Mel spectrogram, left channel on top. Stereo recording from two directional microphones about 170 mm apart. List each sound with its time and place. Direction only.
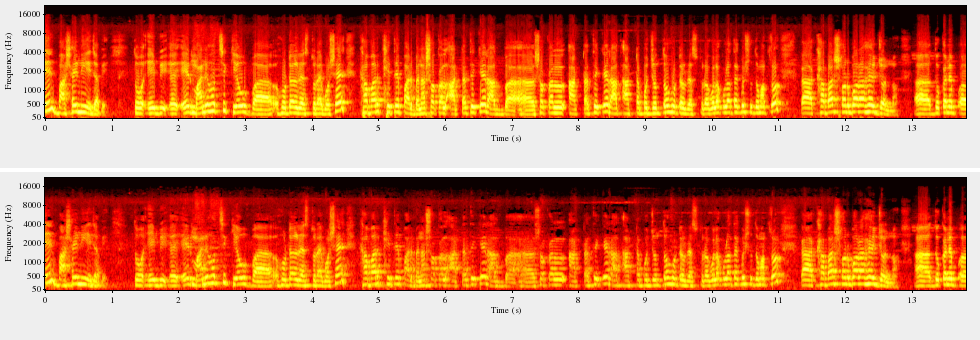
0.0 s speech: 35° left (ahead or behind)
3.1 s speech: 25° left (ahead or behind)
11.3 s a man's voice: 10° left (ahead or behind)
12.6 s a man's voice: 10° left (ahead or behind)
